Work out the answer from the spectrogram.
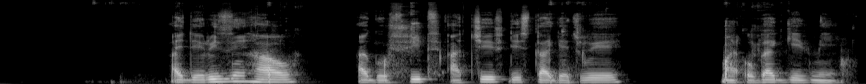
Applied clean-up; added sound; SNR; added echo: neural mask model Resemble Enhance denoiser.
